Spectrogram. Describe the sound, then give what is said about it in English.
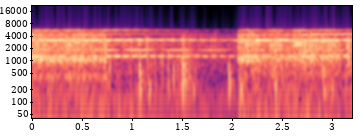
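A telephone bell rings at 10 in the morning with a call from Hartford, in two bright, metallic trilling bursts with a short quieter gap between them. The ringing is loud and steady, with no voices. “At 10, my phone rang.”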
